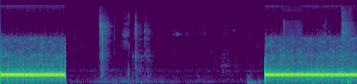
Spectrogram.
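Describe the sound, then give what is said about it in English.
A phone call to Dap Sugar Willie rings out at night: a loud, steady electronic ringback tone sounds, stops for a few seconds of near silence with faint clicks, then starts again, with no one answering. “Man, ain't nobody picking up the phone tonight.”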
